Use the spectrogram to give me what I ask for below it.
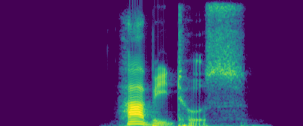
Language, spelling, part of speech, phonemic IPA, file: German, Habitus, noun, /ˈhaːbitʊs/, De-Habitus.ogg
- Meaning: 1. habitus, disposition, bearing 2. habit, appearance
